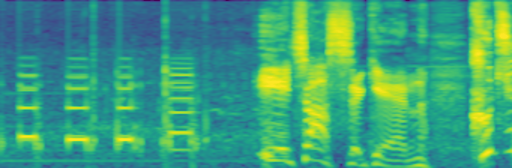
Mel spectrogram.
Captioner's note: dialing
